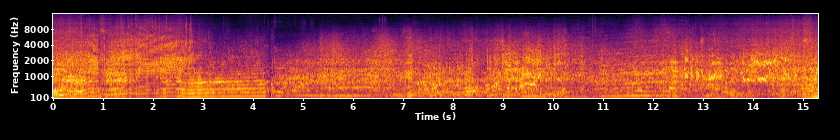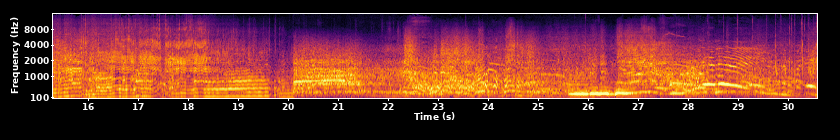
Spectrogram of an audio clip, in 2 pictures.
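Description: Rally cars passing one after another at racing speed: engines revved hard, pitch climbing and dropping sharply with each gear change over several separate passes, including Renault Clio rally cars.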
